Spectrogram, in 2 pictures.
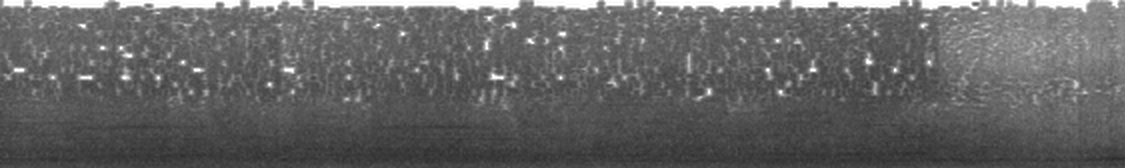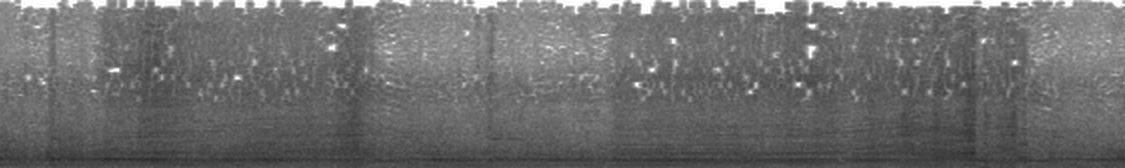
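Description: A racing car engine screams at high revs, then drops in pitch under braking and rises again as it accelerates.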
